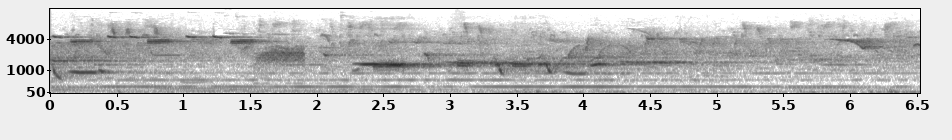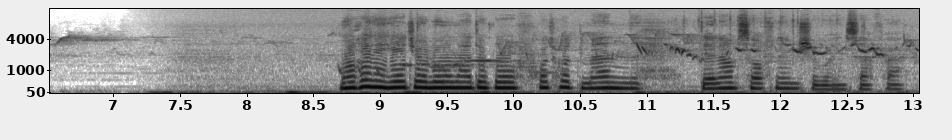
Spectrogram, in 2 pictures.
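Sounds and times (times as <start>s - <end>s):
birds chirping: 0.0s - 13.0s
low rushing noise: 7.2s - 13.0s
low steady drone: 7.2s - 13.0s.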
